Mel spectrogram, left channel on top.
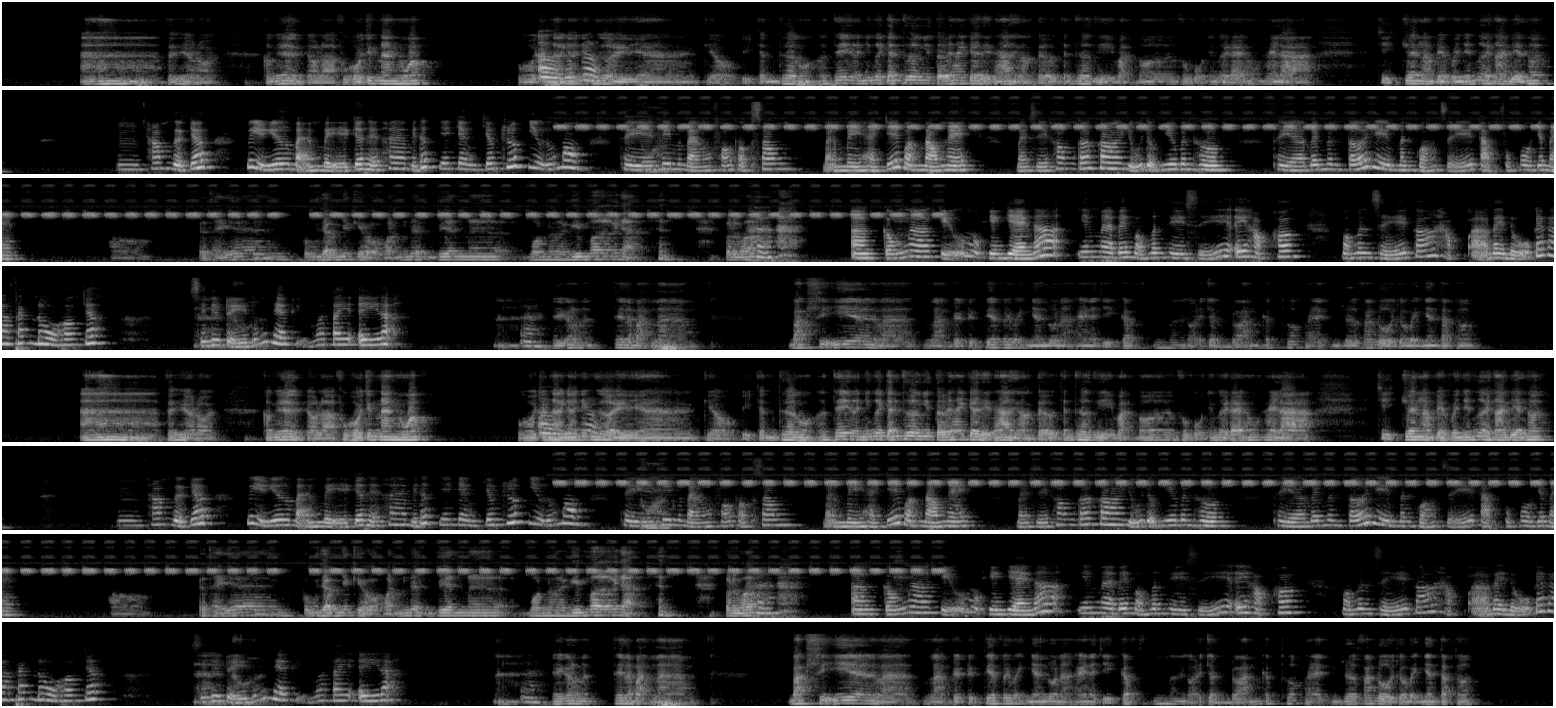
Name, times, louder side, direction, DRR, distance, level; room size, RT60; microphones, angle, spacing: voice 1, 0.8-4.3 5.2-15.5 21.9-22.2 32.1-32.5 33.0-38.7 48.5-49.2 51.5-51.8 52.1-53.5 54.4-61.3, right 3 dB, 40° right, 0.5 m, -30 dB
voice 2, 5.3-6.0 7.9-8.0 16.7-21.3 21.7-23.4 23.7-25.2 25.7-27.8 28.2-31.2 33.5-33.8 38.5-39.0 39.5-44.0 44.4-47.6 48.5-50.5 51.7-52.0 53.0-53.3, left 3 dB, 45° left, 0.7 m, -26 dB
sound 1, 21.0-33.8 34.1-40.5, right 2 dB, 70° right, 1.5 m, -29 dB
3.0 x 2.6 x 4.1 m
head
